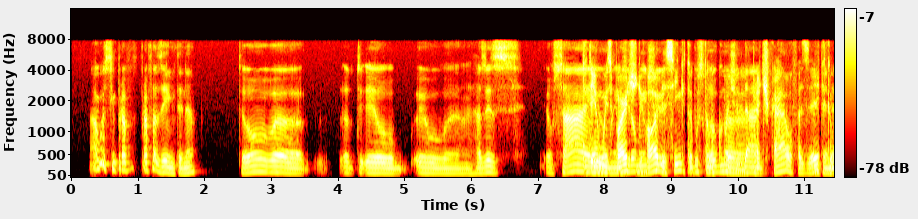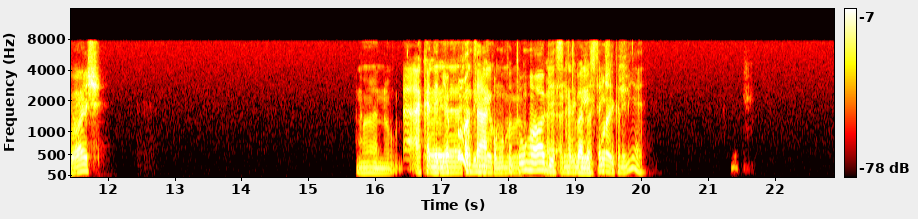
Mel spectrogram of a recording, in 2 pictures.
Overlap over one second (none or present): present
